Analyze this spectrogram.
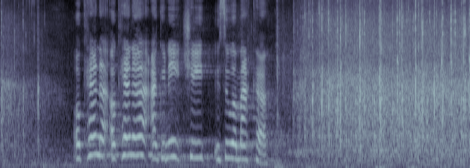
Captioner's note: applause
